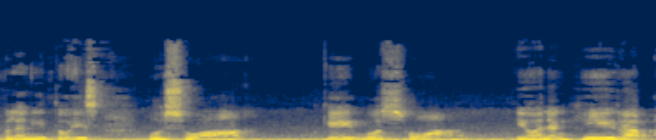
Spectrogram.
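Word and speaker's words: Boursin: So ang kung babasahin natin bosen, Borsen. At ang tawag pala nito sa ang right pronunciation pala nito is Bosoa.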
